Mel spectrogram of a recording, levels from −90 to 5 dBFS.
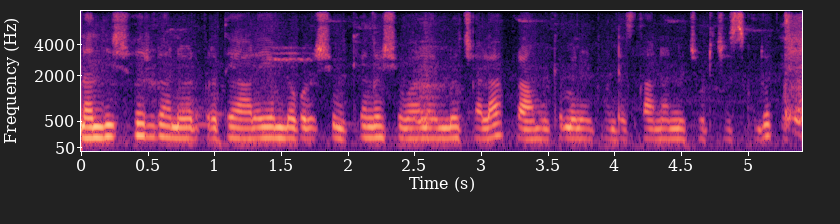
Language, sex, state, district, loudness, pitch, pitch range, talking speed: Telugu, female, Telangana, Nalgonda, -18 LUFS, 185 Hz, 175-195 Hz, 100 wpm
